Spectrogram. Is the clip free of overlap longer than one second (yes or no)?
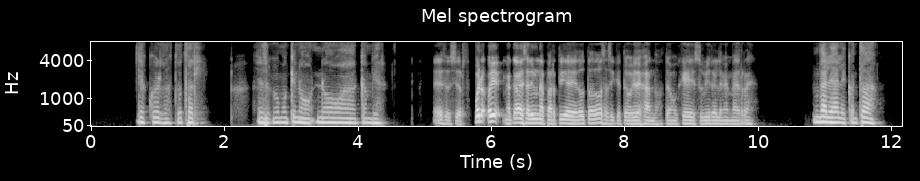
yes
